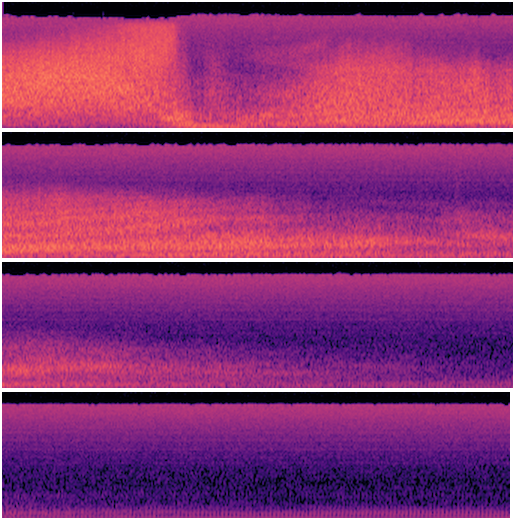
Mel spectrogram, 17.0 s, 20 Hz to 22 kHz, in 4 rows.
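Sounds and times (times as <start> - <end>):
jet flying past: 0.0 - 11.8.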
